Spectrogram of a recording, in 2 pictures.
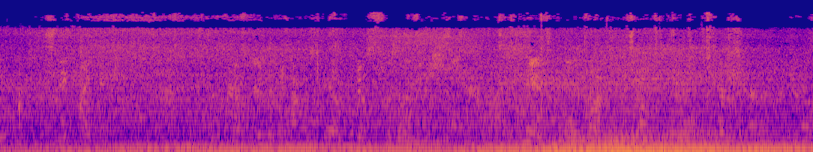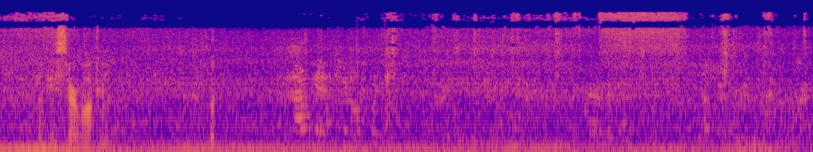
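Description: Street traffic: a motor vehicle's engine rumbling as it passes, swelling to its loudest about eight seconds in and then fading, with voices of passers-by around it.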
